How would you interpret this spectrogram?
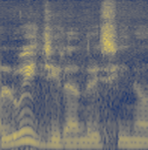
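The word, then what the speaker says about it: Luigi Landriscina: Una vida que nos lleva a pronunciar tu nombre, Luis Landricina, como Luigi Landricina, ¿no? Así figura. Mi nombre original es Luigi, que en argentino o en español o castellano, como lo quieras llamar, es Luis.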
